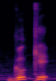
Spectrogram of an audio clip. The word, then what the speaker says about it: gocce: Gocce di divino. Gocce di divino will let you No. rendezvous with a sentinel in your dreams. Oh, no. That's... Gocce. Gocce. Gocce. Two C's is gocce.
